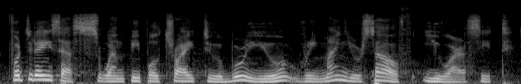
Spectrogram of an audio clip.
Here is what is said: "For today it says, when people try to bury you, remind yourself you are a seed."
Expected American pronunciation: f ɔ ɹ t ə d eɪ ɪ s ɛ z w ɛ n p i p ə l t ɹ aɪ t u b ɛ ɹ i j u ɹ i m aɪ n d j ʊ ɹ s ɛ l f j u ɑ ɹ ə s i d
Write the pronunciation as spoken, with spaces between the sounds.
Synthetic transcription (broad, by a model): f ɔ ɹ t ə d eɪ ɪ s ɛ s w ɛ n p i p ə l t ɹ aɪ t u b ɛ ɹ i j u ɹ i m aɪ n d j ʊ ɹ s ɛ l f j u ɑ ɹ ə s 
